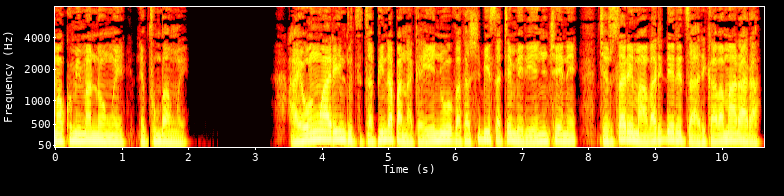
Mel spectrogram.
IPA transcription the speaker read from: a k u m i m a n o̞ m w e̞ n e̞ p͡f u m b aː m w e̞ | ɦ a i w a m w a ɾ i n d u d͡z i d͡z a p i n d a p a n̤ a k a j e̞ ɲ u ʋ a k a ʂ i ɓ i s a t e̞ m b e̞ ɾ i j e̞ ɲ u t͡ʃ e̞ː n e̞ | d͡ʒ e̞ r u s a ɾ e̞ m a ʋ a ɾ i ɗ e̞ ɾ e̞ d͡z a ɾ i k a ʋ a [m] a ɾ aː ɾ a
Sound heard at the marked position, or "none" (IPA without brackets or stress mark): m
